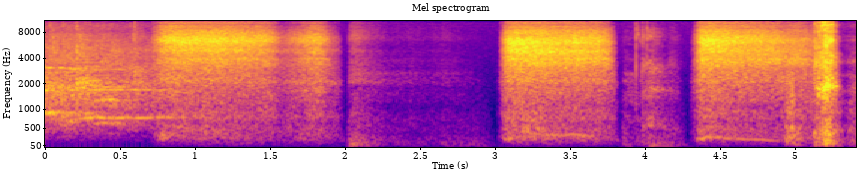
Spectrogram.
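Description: Donald Trump breathes heavily and deeply through the nose late at night, loud breaths in three long rushing bursts separated by short pauses, with a faint voice briefly underneath.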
